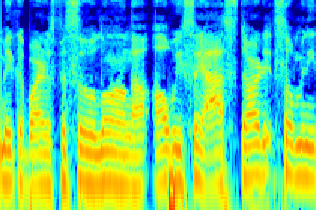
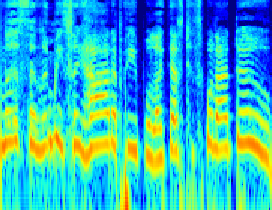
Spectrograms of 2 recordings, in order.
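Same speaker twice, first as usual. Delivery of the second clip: high breezy reply; 14 semitones higher than usual. Retold or imitated. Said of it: "But I'm".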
